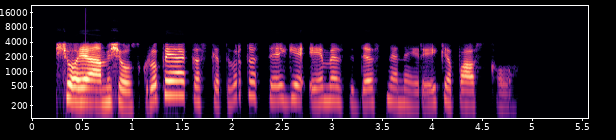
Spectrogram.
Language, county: Lithuanian, Marijampolė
